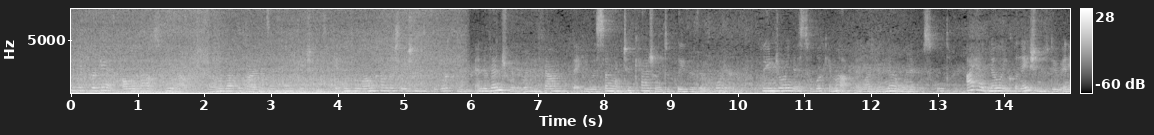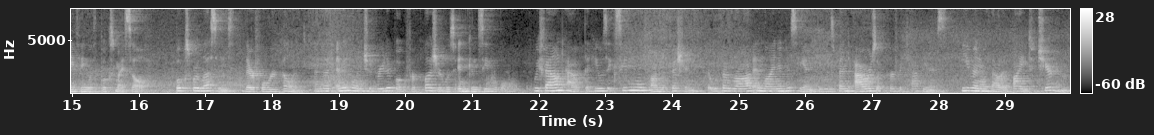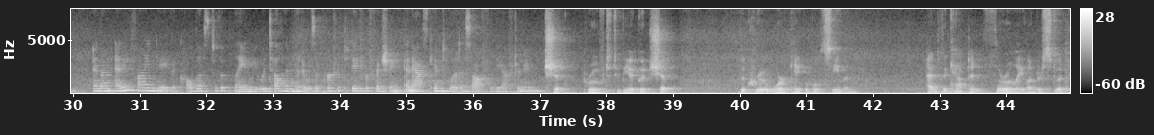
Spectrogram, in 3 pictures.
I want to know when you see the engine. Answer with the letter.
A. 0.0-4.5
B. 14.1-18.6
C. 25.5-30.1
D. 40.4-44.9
A.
